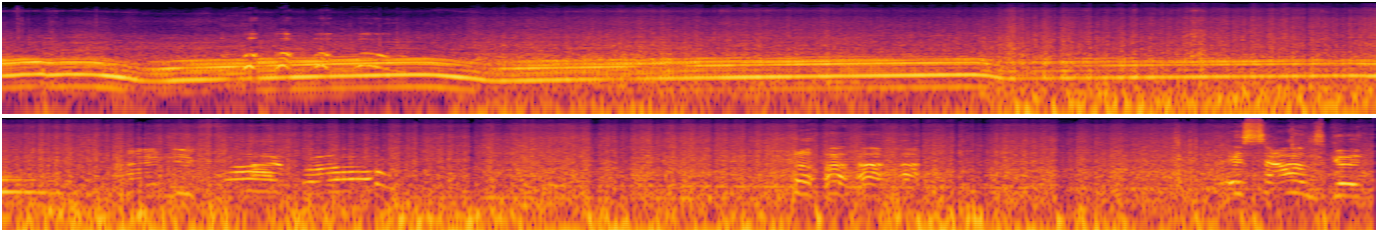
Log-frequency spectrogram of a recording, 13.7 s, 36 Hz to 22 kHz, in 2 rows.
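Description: A stock turbocharged Toyota Supra A91 CF-Edition accelerates hard, its engine note climbing through gear pulls with wind buffeting the microphone, loud and close from inside the car, then easing off as voices briefly talk.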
